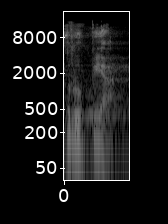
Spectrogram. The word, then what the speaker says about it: रुपया: हम इसमें जोर नहीं देते हैं, ज्यादा समय तक रू नहीं कहते हैं, इसके उच्चारण में कम समय लगता है, इसलिए रुपया।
